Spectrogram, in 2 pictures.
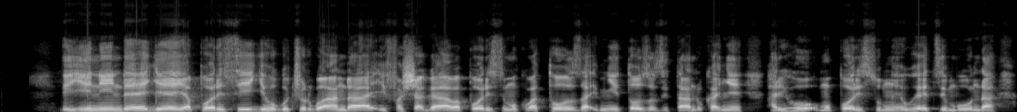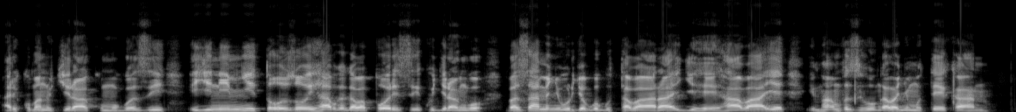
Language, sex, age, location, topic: Kinyarwanda, male, 25-35, Musanze, government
